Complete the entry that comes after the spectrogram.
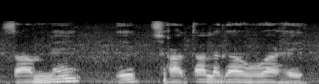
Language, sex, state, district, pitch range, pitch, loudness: Hindi, male, Uttar Pradesh, Lucknow, 95-120 Hz, 100 Hz, -14 LUFS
